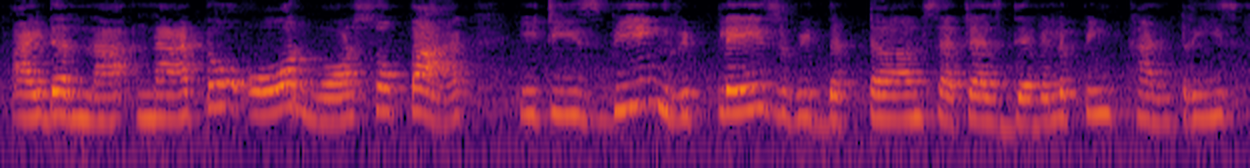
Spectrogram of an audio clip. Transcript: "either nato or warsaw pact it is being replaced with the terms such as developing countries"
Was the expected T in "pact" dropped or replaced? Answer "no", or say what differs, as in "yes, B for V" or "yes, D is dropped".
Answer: yes, T is dropped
